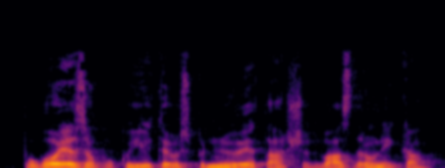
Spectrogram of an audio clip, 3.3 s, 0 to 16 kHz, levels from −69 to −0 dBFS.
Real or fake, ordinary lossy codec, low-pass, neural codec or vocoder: real; MP3, 48 kbps; 14.4 kHz; none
